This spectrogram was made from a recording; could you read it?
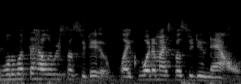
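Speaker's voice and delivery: mock-angry outburst. Retelling how a man got super pissed at the speaker, acting out his anger. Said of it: "he got super pissed and basically was like".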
